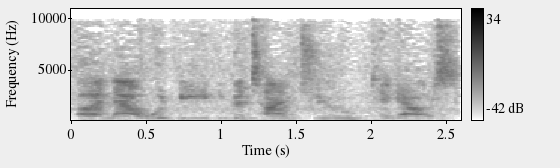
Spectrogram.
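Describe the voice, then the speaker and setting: A high-pitched man performs jokey theatrical magician patter for a live audience. His voice carries across an echoey room, picked up from far off. He talks like a showman running a trick with volunteers, with loud noise over the recording. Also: steady tone, moderate pace. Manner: jokey, chuckles at own jokes. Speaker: stage magician.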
